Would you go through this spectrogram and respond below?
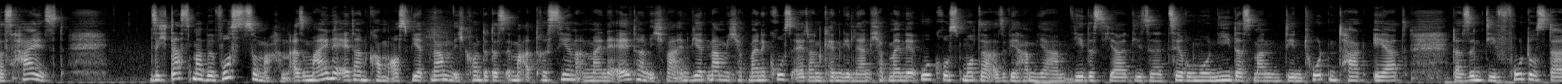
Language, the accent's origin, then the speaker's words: German; Munich, Bavaria, Germany; also born or lived in Darmstadt; Ich bin in München groß geworden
